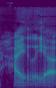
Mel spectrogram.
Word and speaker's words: Hylia: Hylia, I guess Tucker said is how it's pronounced.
